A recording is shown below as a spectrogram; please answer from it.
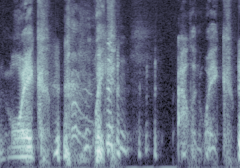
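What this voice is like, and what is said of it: Dark, ominous character voice impression. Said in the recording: “your best Alan Wake darkness impression”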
